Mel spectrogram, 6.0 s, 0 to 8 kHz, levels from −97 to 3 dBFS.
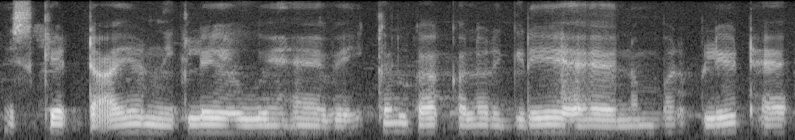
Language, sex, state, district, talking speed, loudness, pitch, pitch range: Hindi, male, Jharkhand, Palamu, 130 wpm, -18 LUFS, 110 Hz, 110-115 Hz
